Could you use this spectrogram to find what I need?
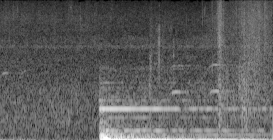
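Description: A deep, resonant chime rings out and slowly fades.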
